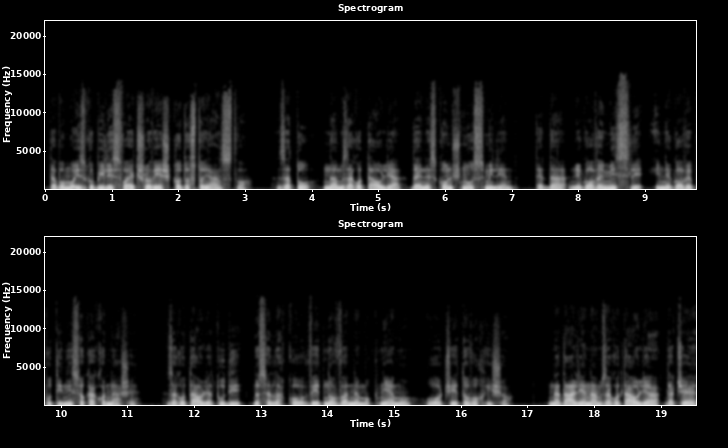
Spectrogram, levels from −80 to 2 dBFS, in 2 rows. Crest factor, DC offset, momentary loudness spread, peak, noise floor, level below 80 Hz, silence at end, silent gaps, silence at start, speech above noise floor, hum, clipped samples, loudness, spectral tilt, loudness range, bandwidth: 14 dB; under 0.1%; 9 LU; -4 dBFS; -56 dBFS; -52 dBFS; 0 s; none; 0.1 s; 37 dB; none; under 0.1%; -20 LUFS; -7.5 dB/octave; 2 LU; 13 kHz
